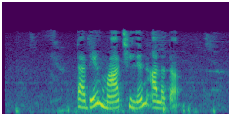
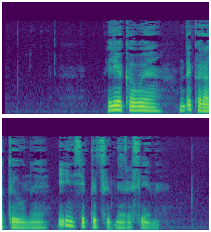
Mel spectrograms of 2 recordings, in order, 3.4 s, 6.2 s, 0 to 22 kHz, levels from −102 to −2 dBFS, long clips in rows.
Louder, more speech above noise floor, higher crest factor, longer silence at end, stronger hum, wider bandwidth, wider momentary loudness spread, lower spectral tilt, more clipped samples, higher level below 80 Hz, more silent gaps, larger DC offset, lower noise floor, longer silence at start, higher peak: first, -18 LUFS vs -23 LUFS; second, 39 dB vs 48 dB; about the same, 18 dB vs 20 dB; second, 0.6 s vs 0.75 s; neither; second, 8.2 kHz vs 11.5 kHz; second, 10 LU vs 13 LU; second, -4.5 dB/octave vs -6 dB/octave; neither; second, -56 dBFS vs -50 dBFS; neither; neither; second, -57 dBFS vs -71 dBFS; second, 0.2 s vs 1.6 s; first, -2 dBFS vs -6 dBFS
